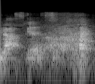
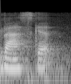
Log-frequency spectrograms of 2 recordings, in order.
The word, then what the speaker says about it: basket: I have two different laundry baskets. Now, this should probably be in here. Laundry basket. Basket with the a as in bat vowel. The unstressed syllable has a very quick I vowel.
